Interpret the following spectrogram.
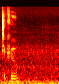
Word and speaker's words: Turku: not much noise yes I thought it was Turku but it's housing pronounced like Turku yeah cuz a dopant you don't see ours so it's like too cool yeah interesting well I could be wrong but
